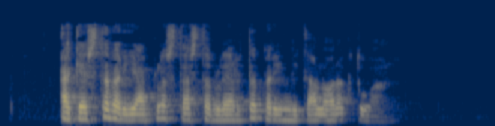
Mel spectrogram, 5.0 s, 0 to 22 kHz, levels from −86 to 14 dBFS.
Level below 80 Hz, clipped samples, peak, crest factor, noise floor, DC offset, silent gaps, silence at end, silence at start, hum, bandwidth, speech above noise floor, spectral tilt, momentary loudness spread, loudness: -84 dBFS; under 0.1%; -6 dBFS; 24 dB; -80 dBFS; under 0.1%; none; 1.15 s; 0.6 s; none; 11.5 kHz; 51 dB; -4.5 dB/octave; 10 LU; -29 LUFS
